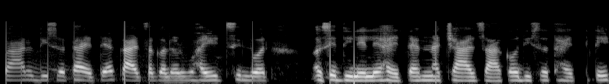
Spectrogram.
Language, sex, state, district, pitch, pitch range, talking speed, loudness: Marathi, male, Maharashtra, Dhule, 190 Hz, 185-205 Hz, 165 wpm, -17 LUFS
